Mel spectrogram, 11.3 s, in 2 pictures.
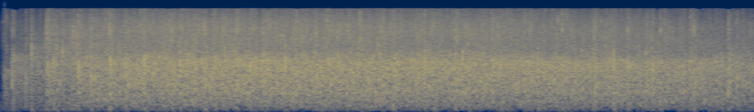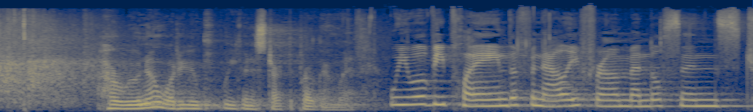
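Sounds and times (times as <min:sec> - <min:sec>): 
audience applause welcoming a young piano trio onto the stage of Harris Hall: 0:00.0 - 0:07.0
speech: 0:06.5 - 0:11.2.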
